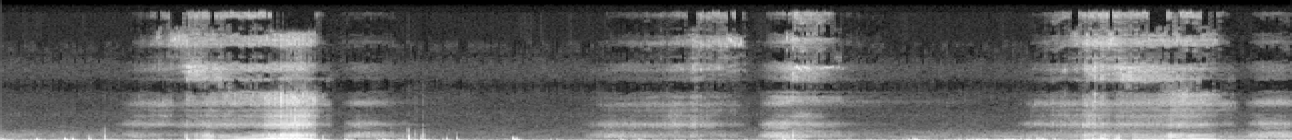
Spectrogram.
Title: HORRIBLE SNORING!!!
